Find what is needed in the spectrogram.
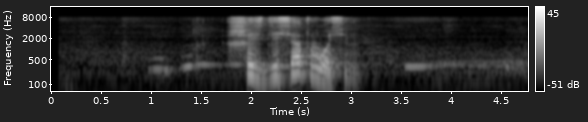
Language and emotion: Russian, neutral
